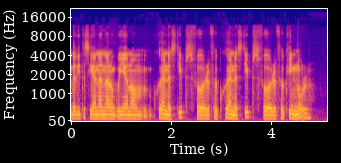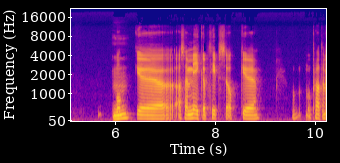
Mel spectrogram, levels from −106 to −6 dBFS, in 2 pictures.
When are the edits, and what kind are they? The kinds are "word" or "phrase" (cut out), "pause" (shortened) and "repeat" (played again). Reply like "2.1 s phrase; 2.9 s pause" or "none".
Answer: 2.9 s repeat; 8.5 s word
